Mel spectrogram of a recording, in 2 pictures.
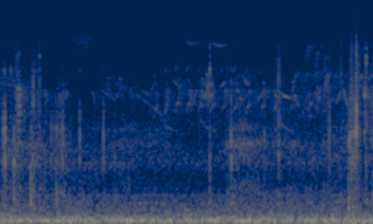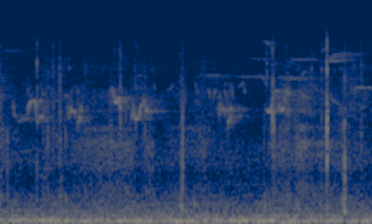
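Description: Songbirds singing in short warbling phrases, repeated every second or two, over a steady low rumble, with scattered sharp clicks.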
